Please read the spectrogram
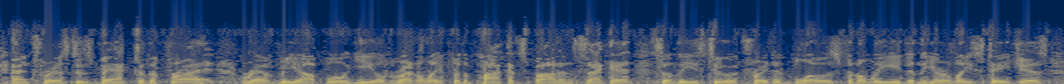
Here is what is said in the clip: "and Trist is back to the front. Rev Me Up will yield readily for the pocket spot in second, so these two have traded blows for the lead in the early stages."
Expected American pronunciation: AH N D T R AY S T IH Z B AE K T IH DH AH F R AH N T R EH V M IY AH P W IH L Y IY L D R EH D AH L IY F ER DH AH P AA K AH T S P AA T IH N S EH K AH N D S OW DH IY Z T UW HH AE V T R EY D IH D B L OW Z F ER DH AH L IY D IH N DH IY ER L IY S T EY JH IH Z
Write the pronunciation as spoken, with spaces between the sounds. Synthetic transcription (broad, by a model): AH N T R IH S T IH Z B AE K T IH DH AH F R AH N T R EH V M IY AH P W IH L Y IY L D R EH D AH L IY F ER DH AH P AA K AH T S P AA T IH N S EH K AH N D S OW DH IY Z T UW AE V T R EY D IH D B L OW Z F ER DH AH L IY D IH N DH IY ER L IY S T EY JH IH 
